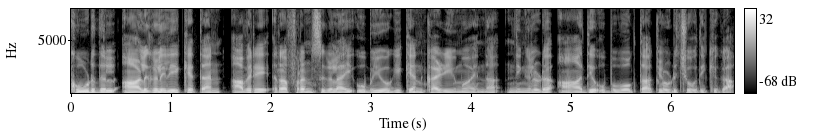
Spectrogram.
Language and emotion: Malayalam, neutral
